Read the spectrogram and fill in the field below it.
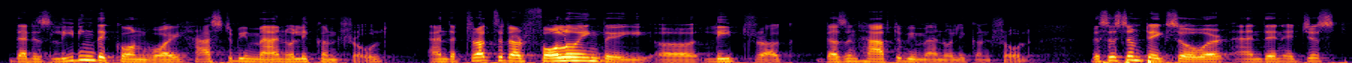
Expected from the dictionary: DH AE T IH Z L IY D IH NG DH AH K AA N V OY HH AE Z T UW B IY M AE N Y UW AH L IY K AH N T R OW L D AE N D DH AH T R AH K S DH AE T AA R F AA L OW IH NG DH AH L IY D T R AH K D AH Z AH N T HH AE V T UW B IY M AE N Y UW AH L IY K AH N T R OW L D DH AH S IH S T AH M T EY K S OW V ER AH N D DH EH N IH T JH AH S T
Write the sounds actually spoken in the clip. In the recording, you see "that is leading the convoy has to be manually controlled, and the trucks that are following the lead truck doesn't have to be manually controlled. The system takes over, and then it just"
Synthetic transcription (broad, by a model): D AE T IH Z L IY D IH NG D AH K AA N V OY HH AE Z T UW B IY M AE N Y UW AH L IY K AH N T R OW L D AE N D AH T R AH K S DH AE T AA R F AA L OW IH NG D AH L IY D T R AH K D AH Z AH N T HH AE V T UW B IY M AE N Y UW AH L IY K AH N T R OW L D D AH S IH S T AH M T EY K S OW V ER AH N D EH N IH T JH AH S T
